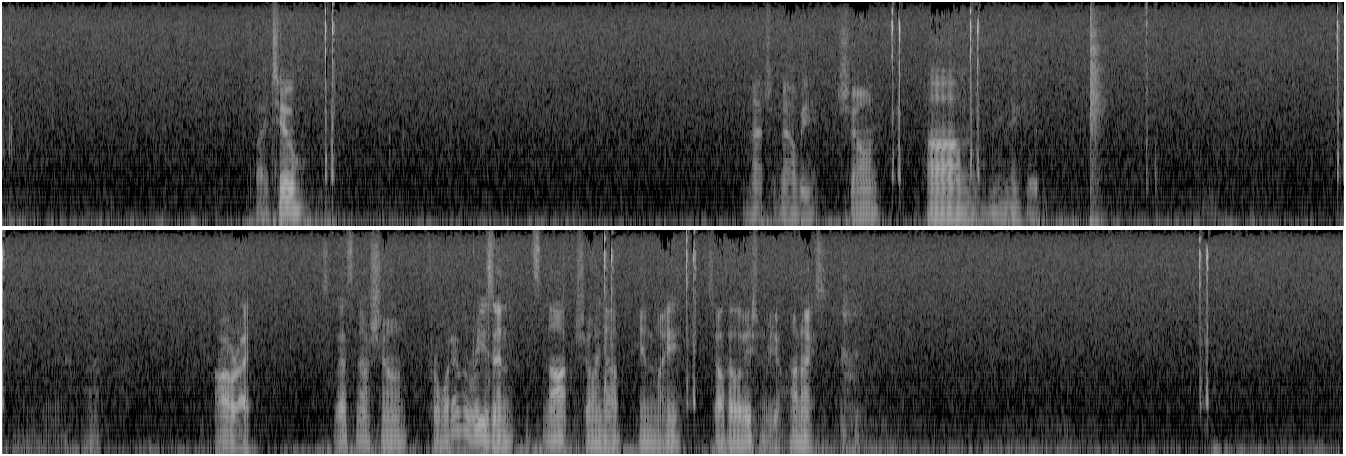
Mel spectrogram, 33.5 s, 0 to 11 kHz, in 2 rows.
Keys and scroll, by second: 0.0-2.0 typing, 2.3 Return, 4.9 2, 5.1 Return, 22.3 Escape.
